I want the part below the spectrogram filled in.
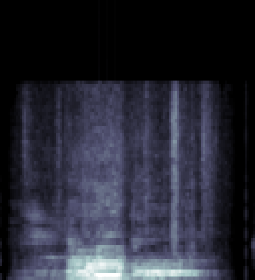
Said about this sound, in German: Die Kuh.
